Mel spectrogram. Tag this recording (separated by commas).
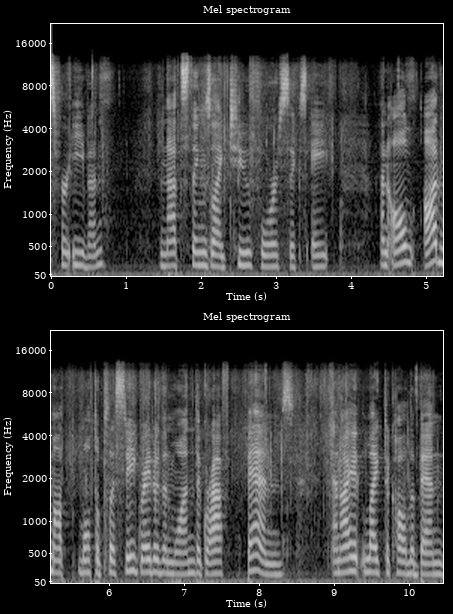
monologue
